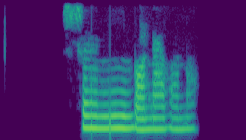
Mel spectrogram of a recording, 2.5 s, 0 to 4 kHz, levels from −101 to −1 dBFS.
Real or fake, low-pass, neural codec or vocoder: real; 3.6 kHz; none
